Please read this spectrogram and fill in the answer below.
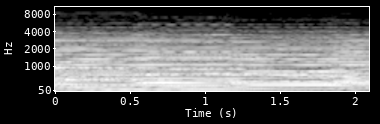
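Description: Church organ playing sustained chords over a held bass line, the chords changing every half second or so.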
